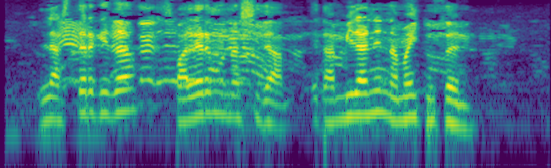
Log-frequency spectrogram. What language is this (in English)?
Basque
